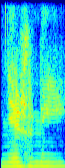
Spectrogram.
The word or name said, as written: nežný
